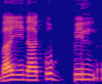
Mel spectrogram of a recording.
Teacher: Bainakum bil mati mesti mim, suara mim tu dijalankan. Suara mim tu gunnah tu, dengung tu dipanjangkan. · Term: ikhfa syafawi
